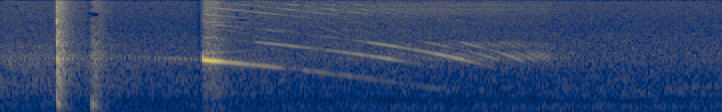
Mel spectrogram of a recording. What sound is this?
CLICK SONIC END
Click from a cd reader? Heh?
CD, Click, Epic, Macbook, Machine, Mecahnical, Plastic, Player, RAW, Sonic, Spin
